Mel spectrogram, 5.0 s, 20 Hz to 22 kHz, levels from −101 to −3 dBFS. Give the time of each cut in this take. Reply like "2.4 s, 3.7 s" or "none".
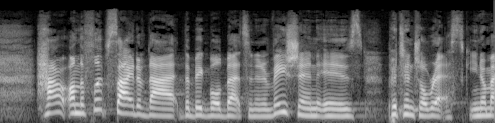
none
